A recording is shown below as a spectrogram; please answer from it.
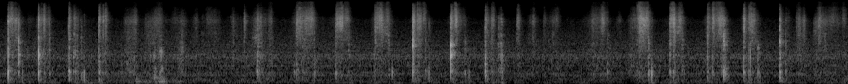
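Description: Tarot cards shuffled by hand in a steady run of crisp riffling bursts and soft rubbing slides, close and fairly loud, with no voices.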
